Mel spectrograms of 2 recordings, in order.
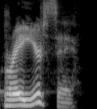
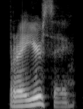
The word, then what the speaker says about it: reírse: Uh, your first word is reírse. Reírse.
